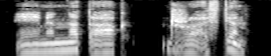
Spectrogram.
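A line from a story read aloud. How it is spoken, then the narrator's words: Tense grumble. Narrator (Russian): напряженно проворчал он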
